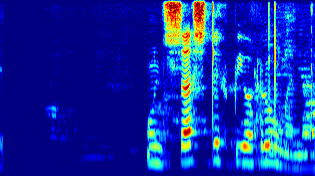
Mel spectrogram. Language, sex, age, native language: Icelandic, male, 8, Icelandic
